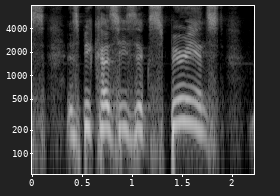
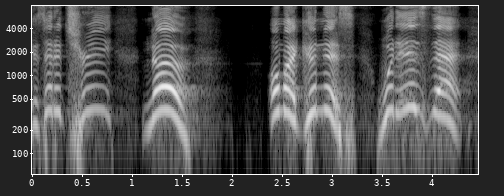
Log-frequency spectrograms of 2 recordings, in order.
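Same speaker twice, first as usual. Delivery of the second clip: high and much louder, alarmed at the sight; startled disciples; 6 semitones higher, 9 dB louder than usual. Retold or imitated. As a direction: shout out in startled disbelief. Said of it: "they're like".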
